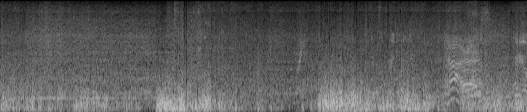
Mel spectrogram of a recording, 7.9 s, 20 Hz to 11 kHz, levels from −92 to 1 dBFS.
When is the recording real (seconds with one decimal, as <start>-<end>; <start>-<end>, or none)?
0.0-0.5; 2.7-4.0; 4.6-6.4; 6.9-7.9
